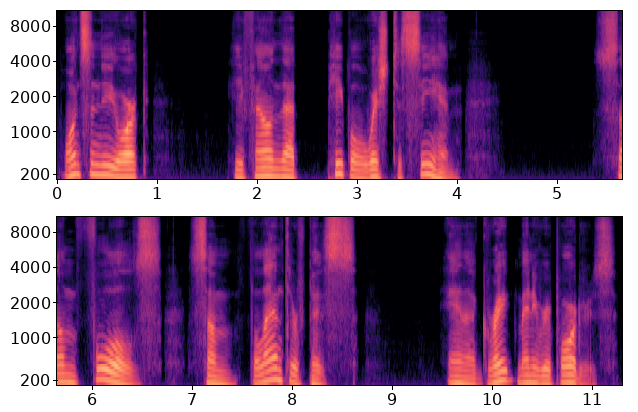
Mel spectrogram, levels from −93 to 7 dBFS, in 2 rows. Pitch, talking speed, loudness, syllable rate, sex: 145 Hz, 110 wpm, -19 LUFS, 3.7 syllables/s, male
